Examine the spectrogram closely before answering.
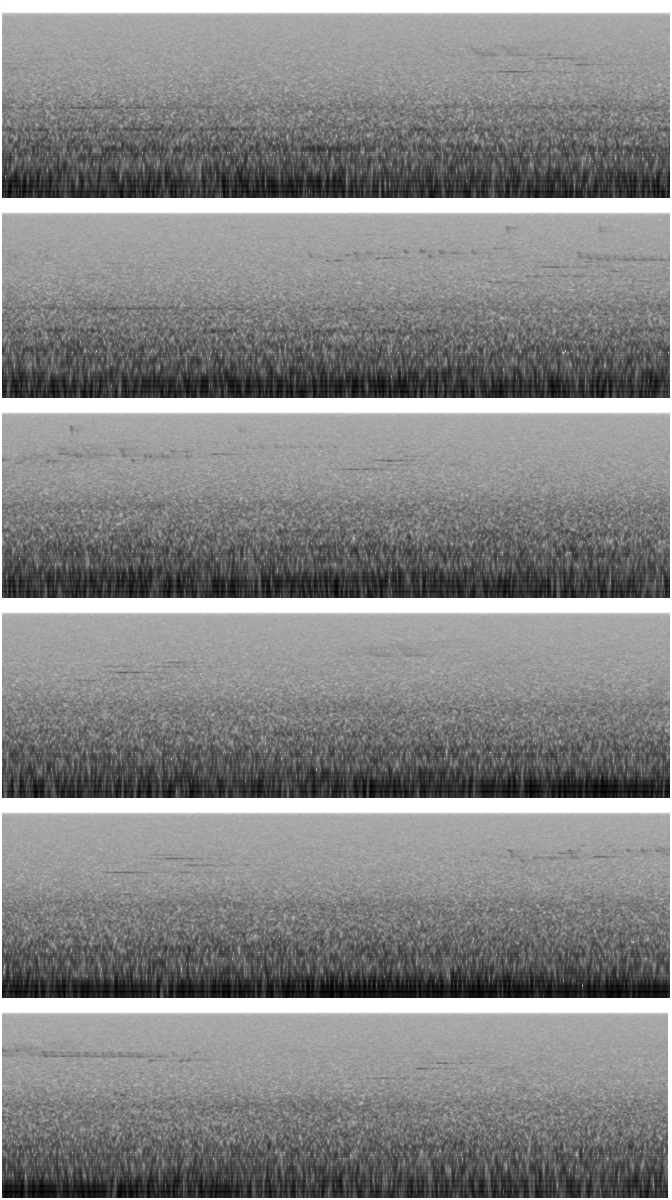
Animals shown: Black-throated Blue Warbler (Setophaga caerulescens)
Winter Wren (Troglodytes hiemalis)
Hermit Thrush (Catharus guttatus)

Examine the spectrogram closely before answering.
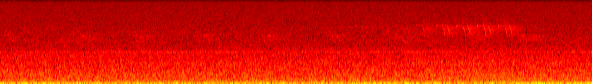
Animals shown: Ovenbird (Seiurus aurocapilla)
Red-eyed Vireo (Vireo olivaceus)

